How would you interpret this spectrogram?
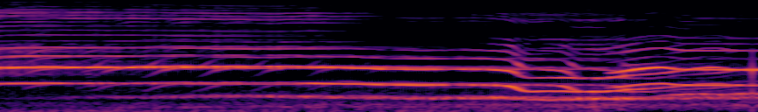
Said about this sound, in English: What the fuck is that? Sounds like the wind whistling through the shamrocks. Mother of Christ, the Banshee has come again as I knew she would. The Banshee appears in her full spooky glory.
